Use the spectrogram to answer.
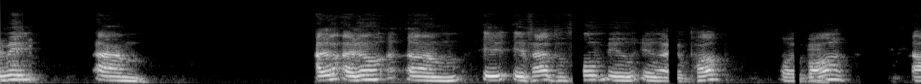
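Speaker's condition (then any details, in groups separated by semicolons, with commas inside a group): Cerebral palsy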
